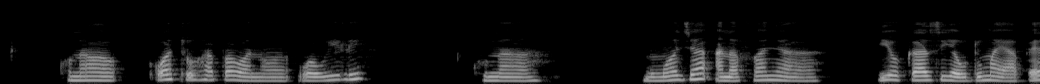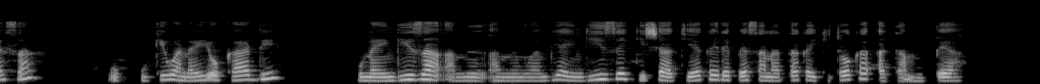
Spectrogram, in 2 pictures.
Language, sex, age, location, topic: Swahili, female, 36-49, Kisumu, finance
